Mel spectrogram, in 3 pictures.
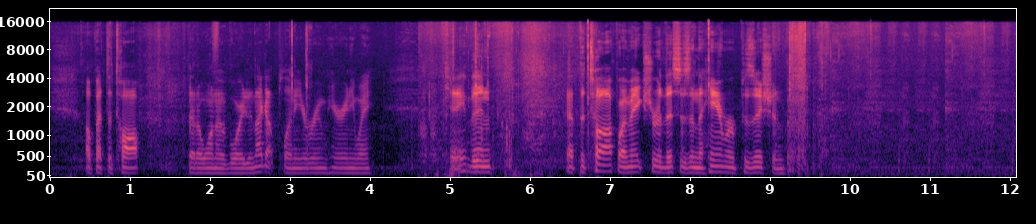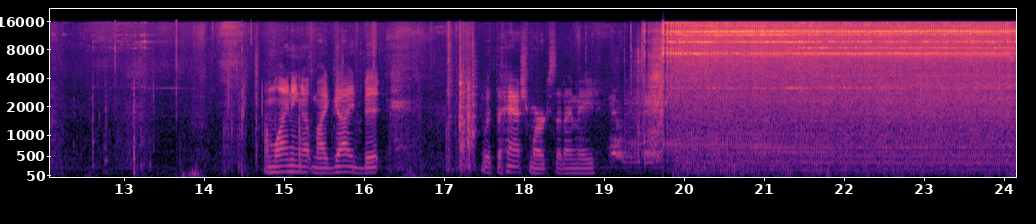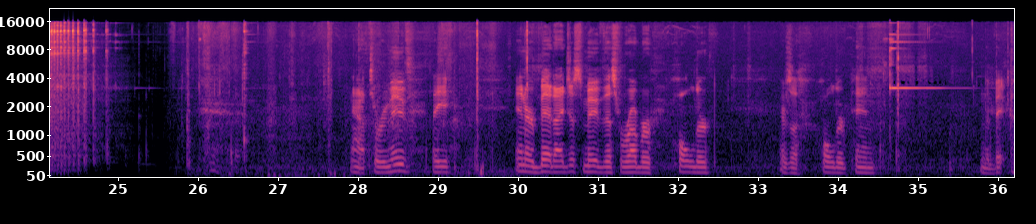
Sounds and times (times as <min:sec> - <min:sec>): Speech: 0:00.4 - 0:01.1, 0:01.7 - 0:04.0, 0:04.9 - 0:05.6, 0:06.4 - 0:09.2, 0:14.8 - 0:16.2, 0:17.5 - 0:19.0, 0:27.9 - 0:29.2, 0:30.0 - 0:32.4, 0:33.3 - 0:34.5, 0:35.8 - 0:36.2
Drill: 0:19.4 - 0:24.8.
